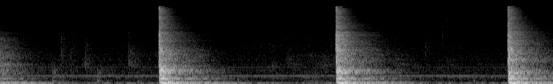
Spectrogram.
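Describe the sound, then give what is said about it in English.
Three heavy, booming thumps of a preacher's fist pounding a wooden pulpit, spaced roughly two seconds apart, each loud impact trailing off in a brief resonant decay over a low background hum. “Hopefully I don't break this pulpit. I'm a pulpit-pounding preacher.”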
